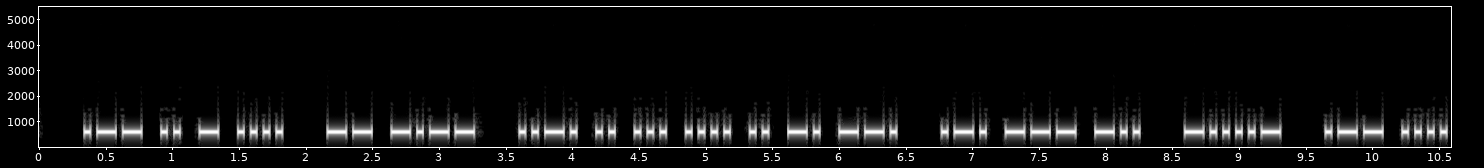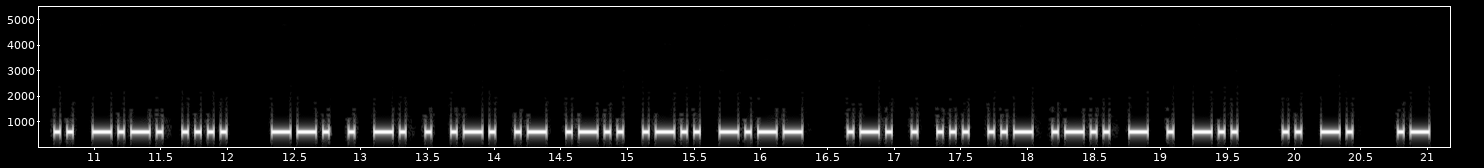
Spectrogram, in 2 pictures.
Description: Morse code, heard as a keyed tone, about 25 wpm, 600 Hz. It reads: WITH MY FISHING ROD - WHICH GENERALLY RESULTED IN A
